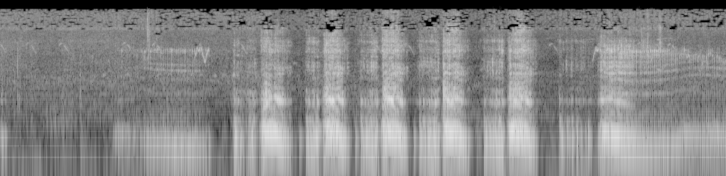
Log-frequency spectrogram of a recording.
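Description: Leopard giving its deep, rasping roar: a quick series of harsh grunts like a saw cutting wood.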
